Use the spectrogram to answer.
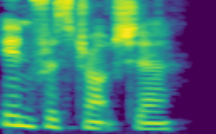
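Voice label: "infrastructure", British English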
